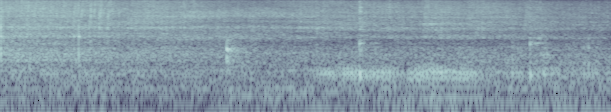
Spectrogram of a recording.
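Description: A spoon stirs sugar into water in a pan while making dhokla, giving a soft continuous swishing with a few light clinks against the pan and no talking.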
